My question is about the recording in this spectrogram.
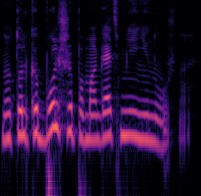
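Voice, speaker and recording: A woman voicing a blunt male police officer who lists points in a brisk, official way. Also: fairly high pitch, steady tone, mellow, no echo, studio quality, natural voice. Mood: businesslike.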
